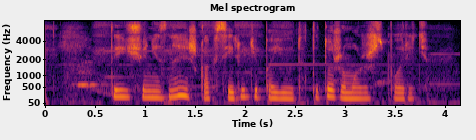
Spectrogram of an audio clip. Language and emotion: Russian, neutral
